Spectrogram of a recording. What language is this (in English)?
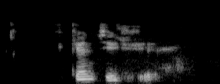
Kabyle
